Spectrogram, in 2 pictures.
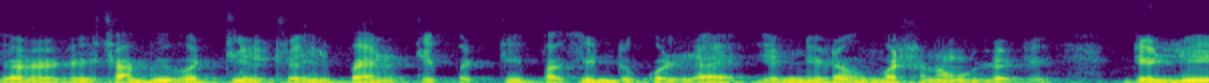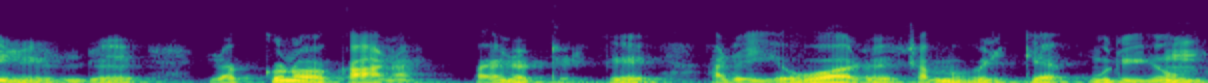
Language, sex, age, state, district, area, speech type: Tamil, male, 60+, Tamil Nadu, Tiruvarur, rural, read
